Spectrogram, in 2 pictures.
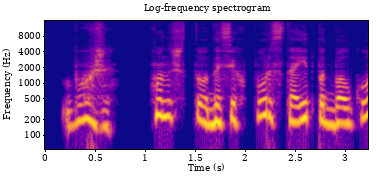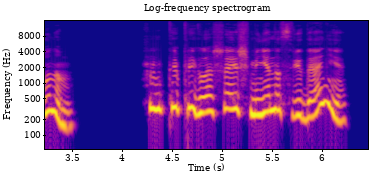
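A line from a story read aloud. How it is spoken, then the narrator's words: Laughing. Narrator (Russian): Смеясь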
